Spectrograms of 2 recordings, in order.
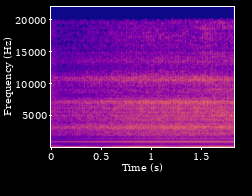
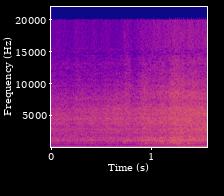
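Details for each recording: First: Refrigeration compressor running with suction pulling and discharge tube blocked by hand; steady hum with rising hiss, pressure can be held back: some pressure but not enough, low compression. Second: New inverter refrigeration compressor on an inverter tester at maximum speed, discharge tube blocked by hand; steady hum with loud rising hiss, pressure too strong to hold and leaking past: good compression.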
